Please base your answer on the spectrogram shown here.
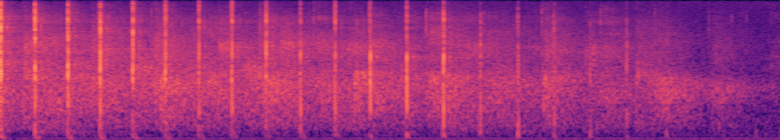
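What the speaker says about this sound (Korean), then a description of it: "우리와 함께 하시는 하나님께 우리 감사의 박수를 올릴까요?" A Korean church congregation at an early-morning service claps in unison, a steady rhythmic series of sharp, evenly spaced claps that fade slightly toward the end.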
